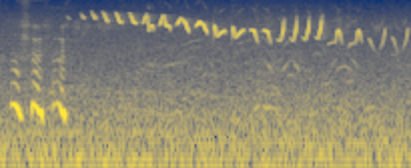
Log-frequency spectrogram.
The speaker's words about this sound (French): Oh, regardez, là. Quoi ? L'oiseau, qu'il est mignon. Oh oui.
